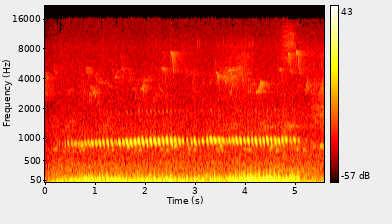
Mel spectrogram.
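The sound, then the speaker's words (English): A Northern Hawk Owl's song: a long, rapid, evenly pulsed trill held steadily for about five seconds, clear over a low rumble of wind or background noise. “And so we are looking forward to doing some new research on the Northern Hawk Owl. And it has a very interesting call as well.”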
